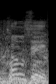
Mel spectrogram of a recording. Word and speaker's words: kulfi: Not coffee, kulfi. Kulfi, yeah. Yeah, kulfi, kulfi. That's how you pronounce it.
